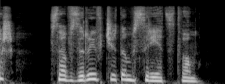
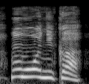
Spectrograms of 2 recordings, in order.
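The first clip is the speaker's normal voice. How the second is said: higher, urgent call of Моника; warning cry; 7 semitones higher than usual. Acted. Inventor shouts a warning to his assistant, urgent cry. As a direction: cry out Моника to stop her. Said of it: "воскликнул, предостерегая её".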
